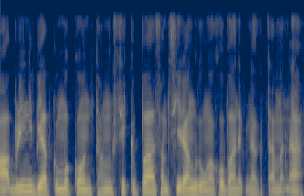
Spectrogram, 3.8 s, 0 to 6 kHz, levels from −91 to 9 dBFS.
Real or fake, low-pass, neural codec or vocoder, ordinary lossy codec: real; 5.4 kHz; none; none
